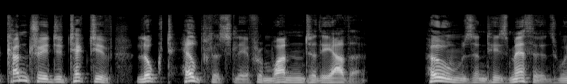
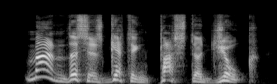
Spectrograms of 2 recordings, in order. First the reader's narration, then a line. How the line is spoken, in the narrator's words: cried MacDonald, rising angrily from his chair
